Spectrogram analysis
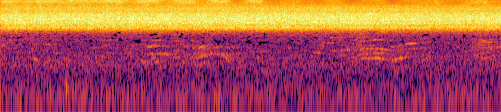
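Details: Cicadas singing in the heat of summer at a school yard: a constant sizzling, high buzz holds level from start to end, with a few faint low warbles in the background.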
